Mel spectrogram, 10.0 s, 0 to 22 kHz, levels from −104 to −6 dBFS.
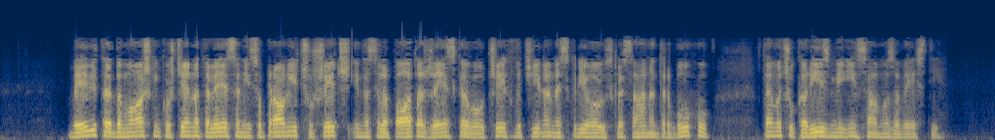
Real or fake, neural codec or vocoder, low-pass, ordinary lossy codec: fake; codec, 16 kHz, 4 kbps, FreqCodec, smaller model; 7.2 kHz; AAC, 32 kbps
